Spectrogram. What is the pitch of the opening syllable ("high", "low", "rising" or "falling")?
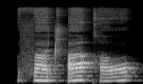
low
